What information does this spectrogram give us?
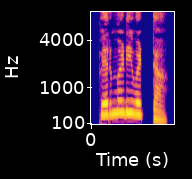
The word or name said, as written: ಪೆರ್ಮಡಿವಟ್ಟ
